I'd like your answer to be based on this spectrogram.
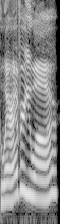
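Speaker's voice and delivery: high, rising, teasing singsong; lilting creepy taunt. A narrator's reading. Villain taunting hidden heroine.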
